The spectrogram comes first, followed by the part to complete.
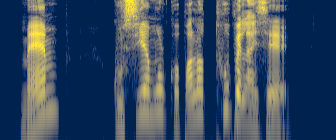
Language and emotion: Assamese, disgusted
